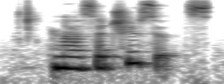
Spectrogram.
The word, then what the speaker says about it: Massachusetts: to remember is that it's not like um michigan that ch is actually going to be pronounced as a ch that second a is more of a uh sound and that u is very o o sounding massachusetts underneath there we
